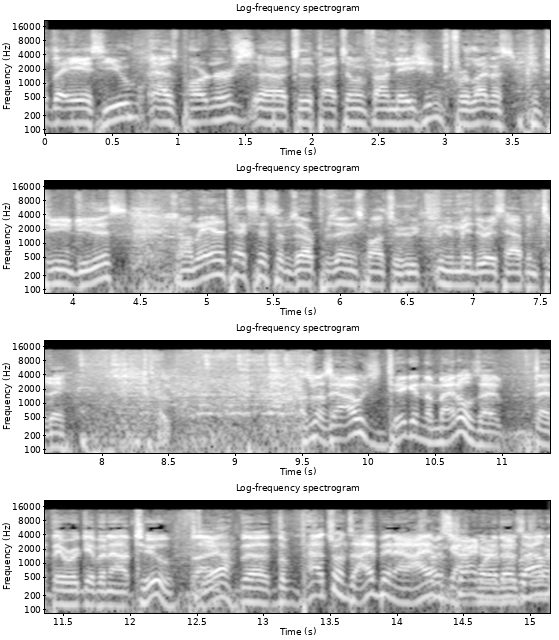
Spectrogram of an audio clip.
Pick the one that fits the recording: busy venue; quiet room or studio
busy venue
